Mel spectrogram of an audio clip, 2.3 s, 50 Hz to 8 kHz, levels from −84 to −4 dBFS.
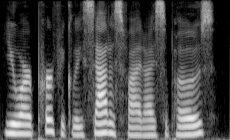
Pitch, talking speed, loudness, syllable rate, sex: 185 Hz, 155 wpm, -17 LUFS, 6.2 syllables/s, female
